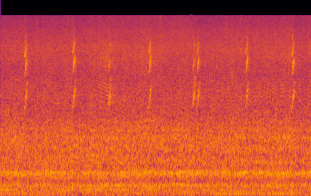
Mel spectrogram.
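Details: Foraging honey bees coming and going at a Top Bar Hive entrance, a continuous droning buzz of many insects with brief crisp clicks recurring more than once a second.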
